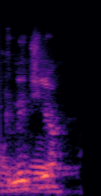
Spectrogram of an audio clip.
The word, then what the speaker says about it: Caniggia: Is that how you pronounce it? Caniggia? – Yeah.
